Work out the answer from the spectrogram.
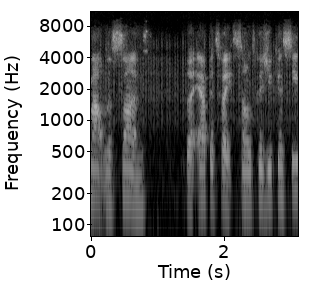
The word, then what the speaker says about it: apatite: And it's Apatite is how you spell it, which is sounds like the appetite, like I want to eat, but it's spelled differently.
